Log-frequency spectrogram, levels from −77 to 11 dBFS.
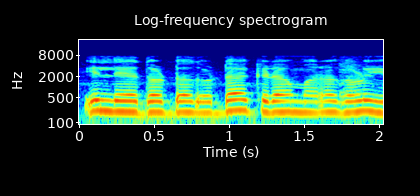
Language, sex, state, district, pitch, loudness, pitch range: Kannada, female, Karnataka, Koppal, 205 Hz, -12 LUFS, 200-210 Hz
